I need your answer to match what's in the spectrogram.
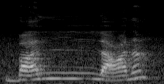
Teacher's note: دیر اس لیے لگانی ہے تاکہ پتہ چلے کہ تین لام جو ہے وہ مدغم ہو رہے ہیں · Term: ادغام مثلین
